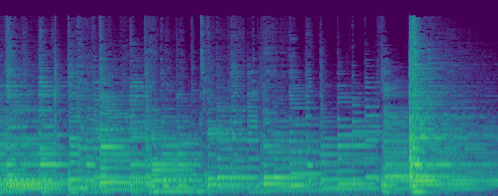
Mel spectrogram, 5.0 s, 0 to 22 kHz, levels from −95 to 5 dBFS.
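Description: Around 1.51 to 1.53 s there's a skip ahead: roughly a second of audio just goes missing and playback lands straight on later material, with nothing filled in at the join. The jitter buffer or the network dropped that stretch while newer audio was already queued.

Right after, from 1.57 to 2.78 s, you get a jitter buffer speed-up at 115%, then again from 3.18 to 4.93 s at 111%. The buffer was over its target, so it kept trimming tiny pitch-period-sized slices, about a fifth of a second in total in each stretch. Pitch holds, but the sound comes across hurried.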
